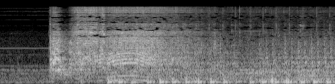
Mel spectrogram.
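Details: Honda Revo Absolute (Revo Fi) after replacing the clattering cam chain and tensioner roller, with parts oiled before assembly: it cranks and catches at once into a quick, even, clean idle with no chain slap or ticking, sounding healthy.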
